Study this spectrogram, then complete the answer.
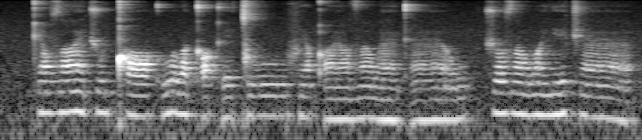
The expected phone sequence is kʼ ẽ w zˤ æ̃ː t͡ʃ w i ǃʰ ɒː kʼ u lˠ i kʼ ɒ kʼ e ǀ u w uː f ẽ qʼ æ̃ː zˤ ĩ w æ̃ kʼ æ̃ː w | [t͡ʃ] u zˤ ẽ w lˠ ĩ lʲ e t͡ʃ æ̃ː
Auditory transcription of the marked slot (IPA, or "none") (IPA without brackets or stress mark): t͡ʃ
